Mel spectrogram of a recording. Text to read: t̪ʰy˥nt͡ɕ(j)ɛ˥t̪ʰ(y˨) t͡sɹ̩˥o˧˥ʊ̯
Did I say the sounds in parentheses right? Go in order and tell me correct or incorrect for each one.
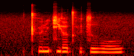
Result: correct, correct

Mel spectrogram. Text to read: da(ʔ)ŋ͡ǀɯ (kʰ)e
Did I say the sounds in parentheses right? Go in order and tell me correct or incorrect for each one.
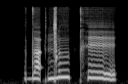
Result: correct, correct

